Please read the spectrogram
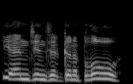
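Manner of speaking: high, loud, hammed-up Scottish yell; terrible Scottish accent. Shara playing the engineer to Jason's captain, terrible Scottish yell. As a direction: yell back as a bad Scottish engineer, quickly. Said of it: "yelled back in a terrible Scottish accent".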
